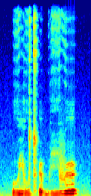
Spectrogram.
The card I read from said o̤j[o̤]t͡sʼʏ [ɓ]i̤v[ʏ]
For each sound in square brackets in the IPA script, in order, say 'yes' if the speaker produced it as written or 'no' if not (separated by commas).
yes, no, yes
